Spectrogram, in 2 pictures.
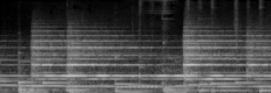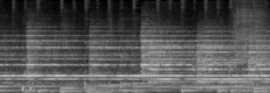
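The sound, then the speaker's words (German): Church bells ring in the morning in Burgenland, several bells of different pitch overlapping in a continuous, loud peal of many strikes that sustains throughout. “unser Gewinnspiel rund um burgenländische Kirchenglocken ist wieder da und heute in der Früh, da haben diese gebimmelt.”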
